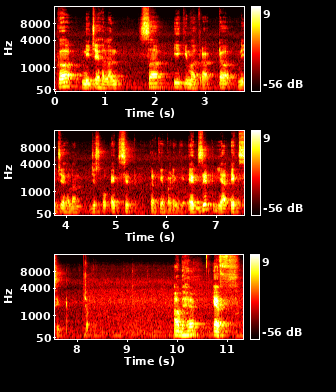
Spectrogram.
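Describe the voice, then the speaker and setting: Male pronunciation teacher, unhurried and mellow, spells sounds out step by step, roomy echo. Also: medium pitch. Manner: spells out sounds letter by letter, repetitive. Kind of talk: slow explanatory lesson. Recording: echoey room.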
